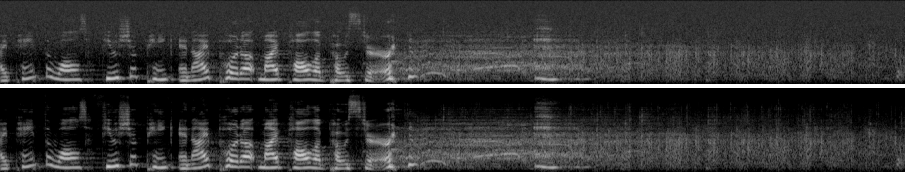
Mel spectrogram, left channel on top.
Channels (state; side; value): noise; left; hiss, 12 dB below the sound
